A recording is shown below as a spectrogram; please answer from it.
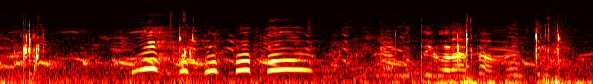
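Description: Several gulls calling: a run of five short, arching calls about a second in, the last one drawn out, with other gulls calling around them.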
